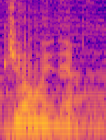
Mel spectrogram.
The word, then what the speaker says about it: Gillingham: So it's a soft G? – It's Gillingham.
